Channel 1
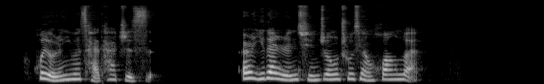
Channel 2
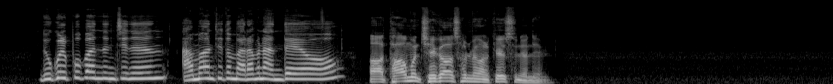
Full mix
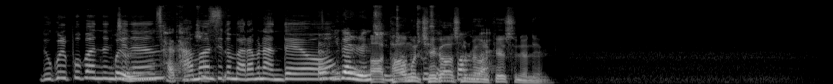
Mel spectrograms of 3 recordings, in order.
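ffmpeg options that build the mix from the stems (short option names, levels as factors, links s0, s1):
-filter_complex "[0:a]bandreject=f=95.63:t=h:w=4,bandreject=f=191.26:t=h:w=4,bandreject=f=286.89:t=h:w=4,bandreject=f=382.52:t=h:w=4,bandreject=f=478.15:t=h:w=4,bandreject=f=573.78:t=h:w=4,bandreject=f=669.41:t=h:w=4,bandreject=f=765.04:t=h:w=4,bandreject=f=860.67:t=h:w=4,bandreject=f=956.3:t=h:w=4,bandreject=f=1051.93:t=h:w=4,bandreject=f=1147.56:t=h:w=4,bandreject=f=1243.19:t=h:w=4,bandreject=f=1338.82:t=h:w=4,bandreject=f=1434.45:t=h:w=4,bandreject=f=1530.08:t=h:w=4,bandreject=f=1625.71:t=h:w=4,bandreject=f=1721.34:t=h:w=4,bandreject=f=1816.97:t=h:w=4,bandreject=f=1912.6:t=h:w=4,bandreject=f=2008.23:t=h:w=4,bandreject=f=2103.86:t=h:w=4,bandreject=f=2199.49:t=h:w=4,bandreject=f=2295.12:t=h:w=4,bandreject=f=2390.75:t=h:w=4,bandreject=f=2486.38:t=h:w=4,bandreject=f=2582.01:t=h:w=4,bandreject=f=2677.64:t=h:w=4,adelay=750,volume=1.26[s0];[1:a]highpass=60,dynaudnorm=f=180:g=7:m=5.62,volume=0.2,asplit=2[s1][s2];[s2]apad=whole_len=273132[s3];[s0][s3]sidechaincompress=threshold=0.0178:ratio=3:attack=16:release=278[s4];[s4][s1]amix=inputs=2:normalize=0"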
